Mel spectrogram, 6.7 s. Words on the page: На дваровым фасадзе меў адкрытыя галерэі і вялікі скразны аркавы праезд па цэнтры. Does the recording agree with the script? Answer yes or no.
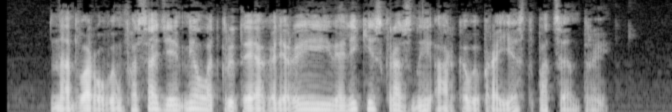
yes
